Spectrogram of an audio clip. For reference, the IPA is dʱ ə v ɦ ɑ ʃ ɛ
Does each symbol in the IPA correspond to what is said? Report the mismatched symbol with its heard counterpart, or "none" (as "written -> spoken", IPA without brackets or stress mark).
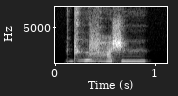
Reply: ɛ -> ɨ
